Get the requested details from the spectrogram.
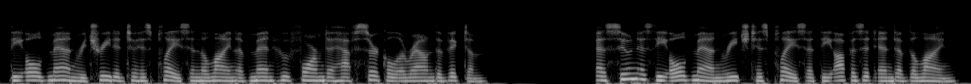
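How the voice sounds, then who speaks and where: A woman reading a book chapter aloud as scripted audiobook narration, in a steady, measured delivery. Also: fairly low pitch, smooth, no echo. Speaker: audiobook reader. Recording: dull lo-fi dry recording.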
